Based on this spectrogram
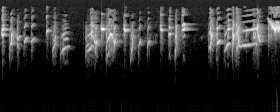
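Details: European goldfinch song made of quick, high, sweet twitters and slurred chirps in short bursts, with brief gaps and a rising buzzy note at the close.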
